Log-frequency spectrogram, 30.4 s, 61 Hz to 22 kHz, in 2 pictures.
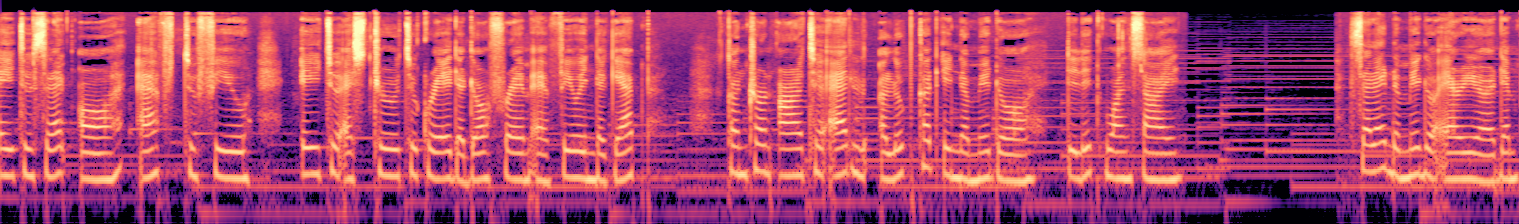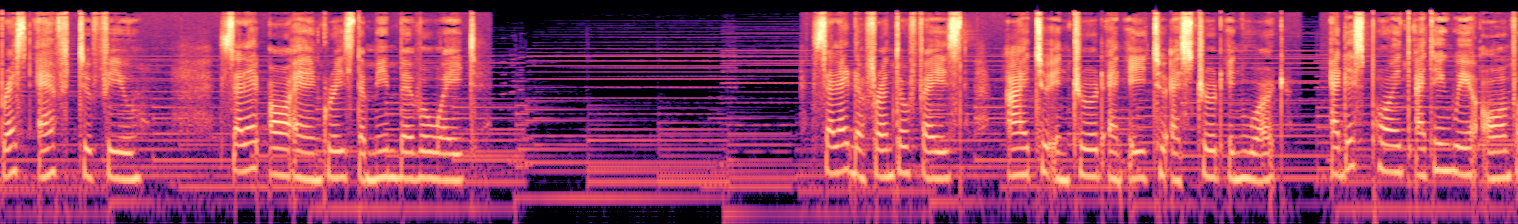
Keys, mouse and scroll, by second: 1.7 f, 6.9 click, 8.0-9.1 scroll up 1, 9.1 ctrl+r, 11.2 click, 12.2 x, 14.0 click, 15.4 f, 16.7 a, 18.0-19.3 drag, 19.3 alt+z, 21.1 3, 22.1 click, 25.0 i.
